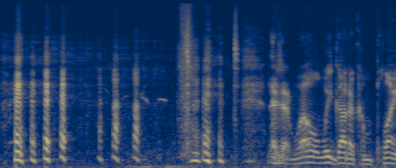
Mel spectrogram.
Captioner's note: laughing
